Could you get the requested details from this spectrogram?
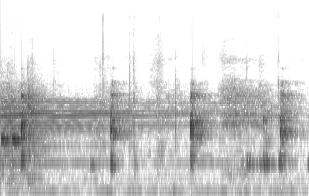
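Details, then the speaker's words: Hamilton Westminster-chime grandfather clock after adjustment and hour-hand fix: bright tick and tock about a second apart, evenly spaced with no limp, in a quiet room; clock is in beat. "now you can hear that it's got an even Tick Tock"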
